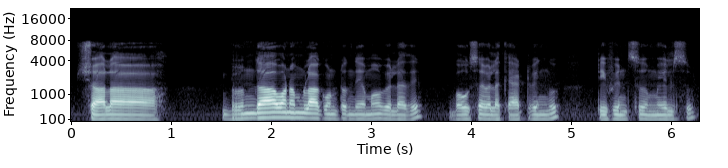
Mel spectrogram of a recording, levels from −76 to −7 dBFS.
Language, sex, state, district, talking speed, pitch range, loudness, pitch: Telugu, male, Andhra Pradesh, Chittoor, 105 wpm, 110-120 Hz, -22 LUFS, 110 Hz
